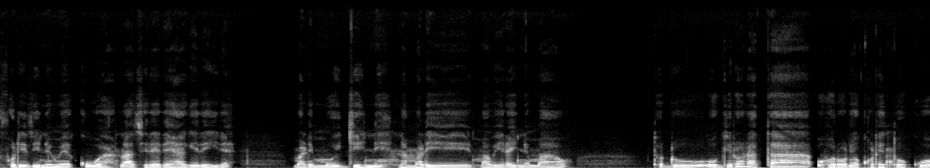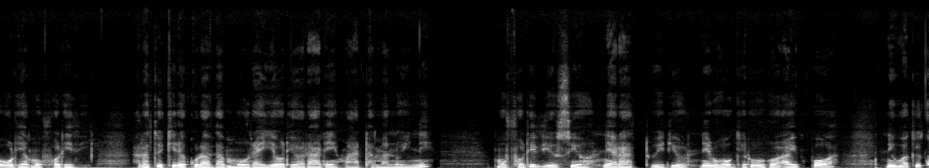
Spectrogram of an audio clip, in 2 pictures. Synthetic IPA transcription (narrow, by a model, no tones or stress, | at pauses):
fɔɾiðinemɛkuanazeɾɛɾɛaɣeɾeiɾɛ | maɾemoiɡeinenamaɾemaweɾainemaɔ | tɔːdoːɡeɾɔɾataohɔɾɔɾeɔkɔɾɛtwɔkuɔoɾeamofɔɾiðiaɾatwekiɾɛkoɾaðamoɾaiaoɾeɔɾaɾematamanoine | mofɔɾiðiosiɔneaɾatweɾiɔneɾohɔɡeɾoɾwɔːipɔaneɣwakek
